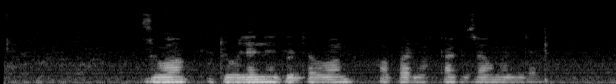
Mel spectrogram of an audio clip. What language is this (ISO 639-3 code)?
pus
